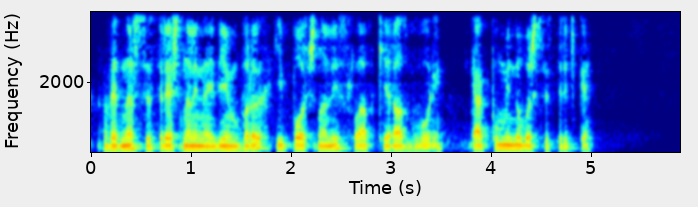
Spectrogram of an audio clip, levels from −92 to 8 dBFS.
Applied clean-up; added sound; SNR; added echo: neural mask model Resemble Enhance denoiser.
